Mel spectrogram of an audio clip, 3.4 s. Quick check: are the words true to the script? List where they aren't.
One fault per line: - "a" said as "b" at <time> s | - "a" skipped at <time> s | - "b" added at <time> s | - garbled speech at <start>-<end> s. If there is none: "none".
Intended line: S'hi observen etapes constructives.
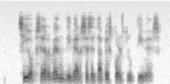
- "diverses" added at 1.4 s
